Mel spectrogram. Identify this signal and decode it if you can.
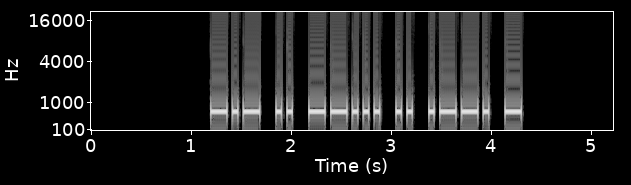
Morse code, heard as a keyed tone, about 22 wpm, 700 Hz. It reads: KI7IPT
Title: USA Call Signs - 3x Character Spacing - 22wpm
